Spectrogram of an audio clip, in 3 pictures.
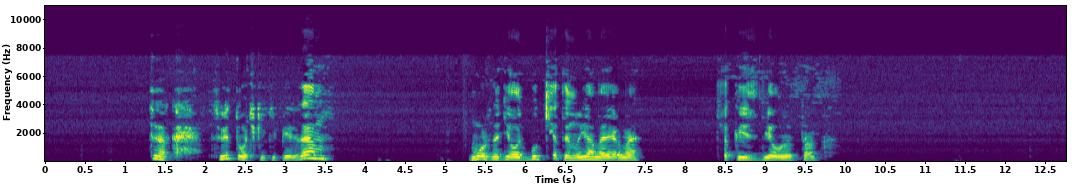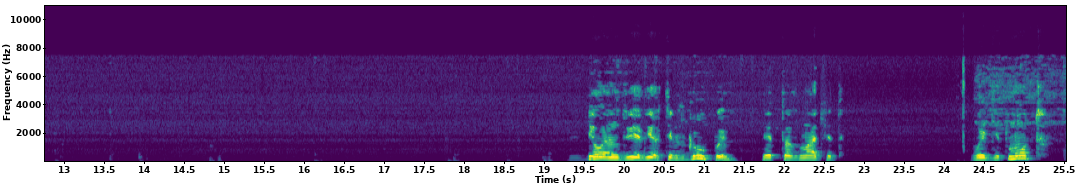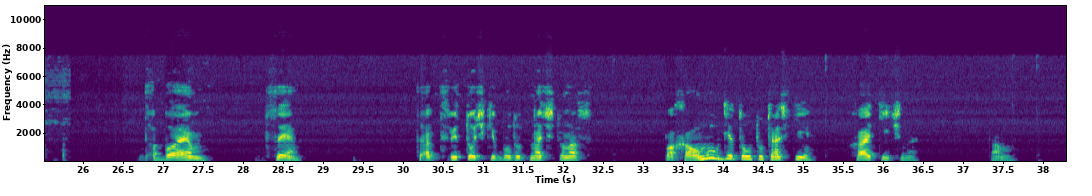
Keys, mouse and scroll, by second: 2.4 click, 4.3-4.9 shift+middle drag, 8.8 click, 11.5-12.3 middle drag, 12.9-13.7 middle drag, 16.1 click, 18.5 click, 19.0 scroll up 1, 19.1 middle click, 20.3 click, 21.4-24.3 drag, 25.0 middle click, 25.8 shift+middle click, 37.6 click.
